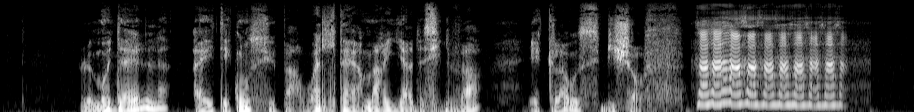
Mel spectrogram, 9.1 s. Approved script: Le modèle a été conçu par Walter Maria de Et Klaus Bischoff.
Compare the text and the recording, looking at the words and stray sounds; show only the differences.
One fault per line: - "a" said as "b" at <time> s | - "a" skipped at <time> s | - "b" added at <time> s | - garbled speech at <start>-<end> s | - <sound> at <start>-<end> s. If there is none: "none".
- "Silva" added at 4.2 s
- laugh at 6.9-8.5 s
